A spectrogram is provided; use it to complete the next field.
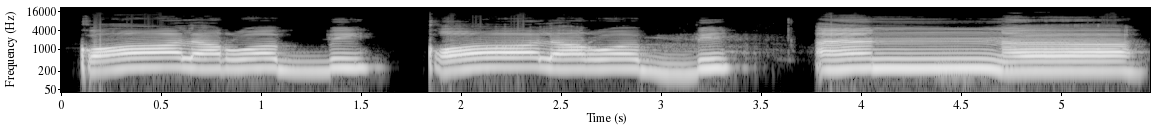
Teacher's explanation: نون پر غنہ کرتے ہوئے ایک الف کے برابر لمبا کرنا ہے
